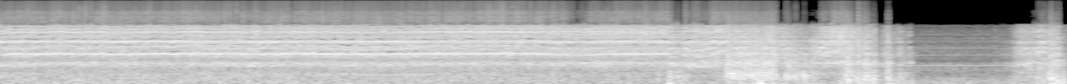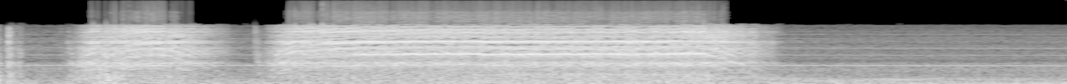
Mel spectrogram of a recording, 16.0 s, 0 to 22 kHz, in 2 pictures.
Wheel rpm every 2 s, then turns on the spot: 220, 220, 200, 50, 80, 170, 170, 0.
none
